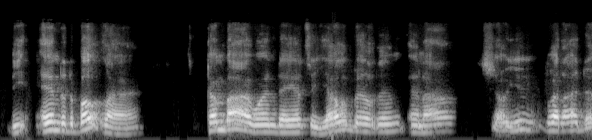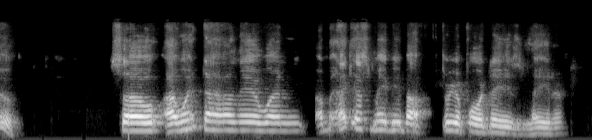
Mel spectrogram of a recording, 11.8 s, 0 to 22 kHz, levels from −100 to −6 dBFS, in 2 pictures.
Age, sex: 60-79, male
